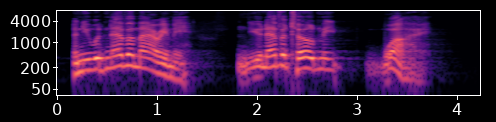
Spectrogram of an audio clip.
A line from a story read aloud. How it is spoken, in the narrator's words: cried Patou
